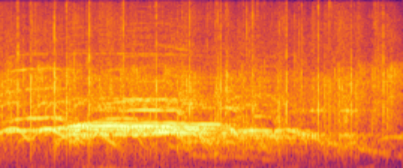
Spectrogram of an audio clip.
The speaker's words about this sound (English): I'm going to add an applause sound effect for you right now.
